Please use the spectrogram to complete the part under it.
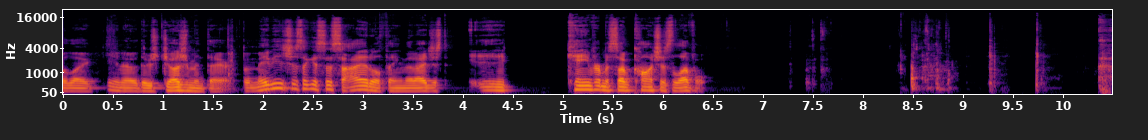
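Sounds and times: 
speech: 0.0s - 6.5s
person drinking water with sips and gulps: 7.2s - 10.4s.

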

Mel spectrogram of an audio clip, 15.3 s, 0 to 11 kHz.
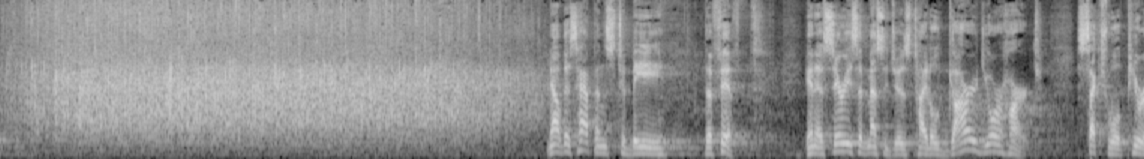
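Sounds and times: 
large crowd applauding at a church worship service: 0.0s - 7.3s
speech: 7.3s - 10.2s, 10.8s - 15.2s.

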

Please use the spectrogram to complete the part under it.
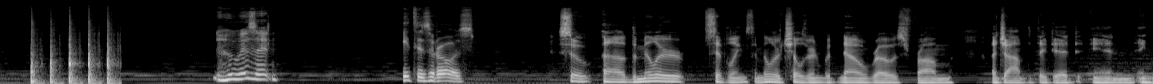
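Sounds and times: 
quick knocking on a wooden door: 0.3s - 1.3s
speech: 2.2s - 2.9s, 4.0s - 4.8s, 5.6s - 11.5s.

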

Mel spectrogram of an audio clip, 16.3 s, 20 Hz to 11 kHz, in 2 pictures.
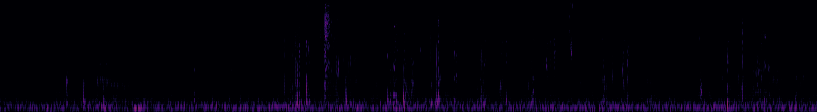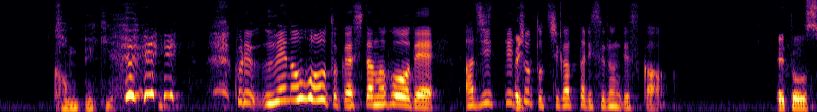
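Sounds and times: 
person biting and chewing an expensive food: 1.8s - 8.7s
speech: 8.8s - 14.9s, 15.9s - 16.3s
laughter: 9.3s - 10.1s.

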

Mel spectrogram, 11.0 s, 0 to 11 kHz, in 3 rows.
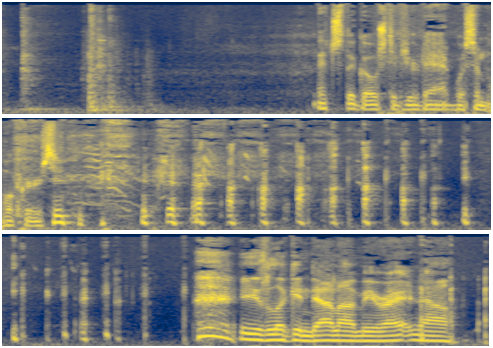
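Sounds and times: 
door swinging shut with a thud and rattle: 0.0s - 1.2s
quiet hum: 0.0s - 10.9s
speech: 2.3s - 6.2s, 8.8s - 10.8s
laughter: 3.8s - 10.9s.

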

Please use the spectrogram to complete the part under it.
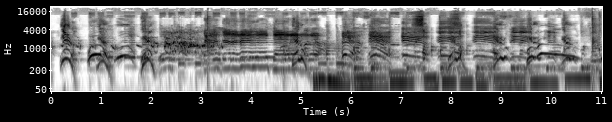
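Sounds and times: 
turkey gobbling: 0.0s - 11.0s
laughter: 0.1s - 11.0s
speech: 0.4s - 6.5s.

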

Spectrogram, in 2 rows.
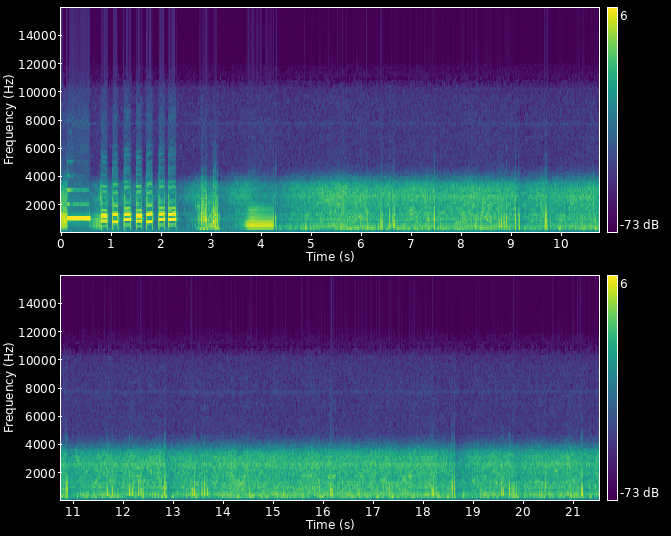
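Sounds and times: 
low steady hum: 0.0s - 21.5s
telephone keypad tones entering a phone number: 0.1s - 2.3s.

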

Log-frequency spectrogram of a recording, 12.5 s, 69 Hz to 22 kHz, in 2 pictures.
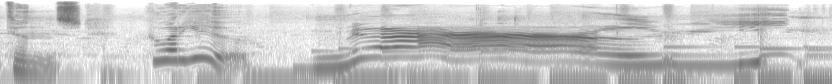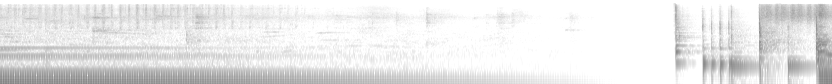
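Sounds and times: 
speech: 0.1s - 3.9s
person imitating a cat's meow: 2.4s - 6.0s
low hum: 5.1s - 10.0s.

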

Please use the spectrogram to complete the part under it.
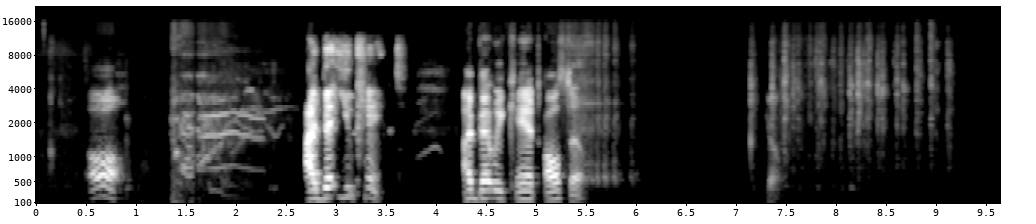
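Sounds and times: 
speech: 0.6s - 1.0s, 2.7s - 3.6s, 4.3s - 5.6s
laughter: 1.4s - 3.7s
two people shuffling decks of playing cards together: 7.2s - 9.2s.

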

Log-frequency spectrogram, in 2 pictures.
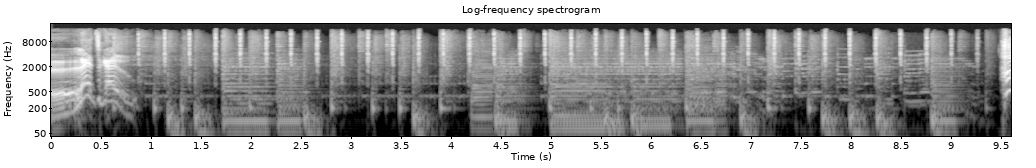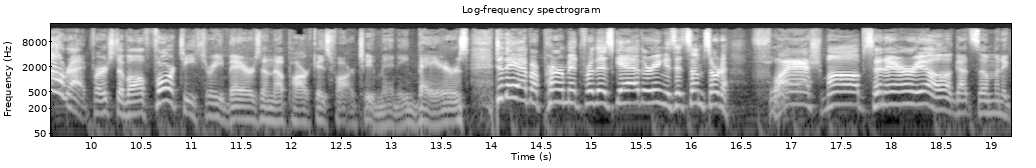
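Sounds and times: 
countdown clock ticking: 0.4s - 9.5s
tense musical bed: 0.8s - 9.4s
speech: 9.8s - 19.1s.

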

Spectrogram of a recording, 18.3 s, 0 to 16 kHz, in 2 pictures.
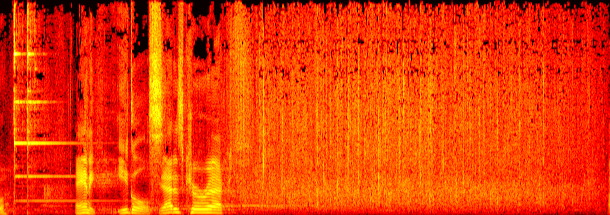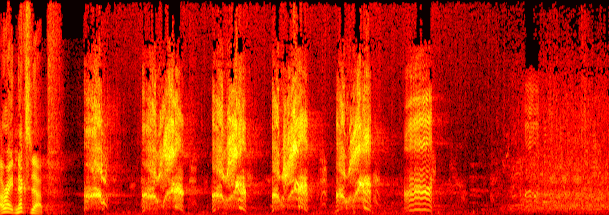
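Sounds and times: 
speech: 0.0s - 0.2s, 1.1s - 3.8s, 9.2s - 10.0s
bird squawking: 10.4s - 17.6s
laughter: 16.6s - 18.2s.

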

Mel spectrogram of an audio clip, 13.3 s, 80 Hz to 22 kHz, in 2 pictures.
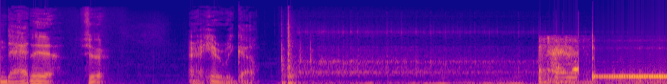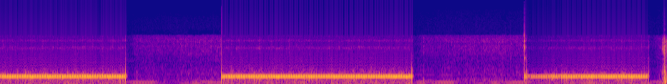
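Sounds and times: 
speech: 0.0s - 1.1s, 1.9s - 3.0s
phone line clicking as the call is picked up: 5.8s - 8.0s, 8.9s - 10.8s, 11.9s - 13.2s
telephone ringback tone: 5.9s - 8.0s, 8.9s - 10.8s, 11.9s - 13.2s.

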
